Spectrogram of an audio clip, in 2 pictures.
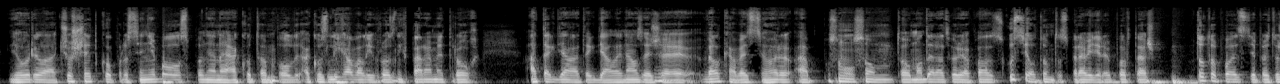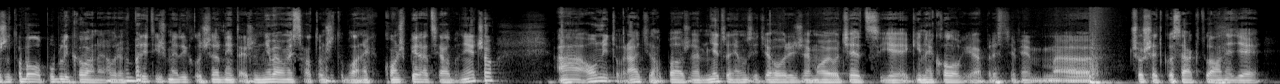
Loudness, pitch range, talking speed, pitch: -15 LUFS, 100-115 Hz, 200 wpm, 110 Hz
